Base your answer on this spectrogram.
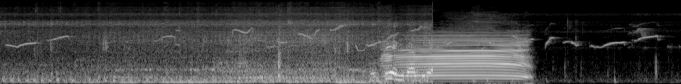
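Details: During an afternoon drive of a tame herd, a fat cow calling the female gives a single long, steady, rich moo of about a second and a half, with chirping birds before and after.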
